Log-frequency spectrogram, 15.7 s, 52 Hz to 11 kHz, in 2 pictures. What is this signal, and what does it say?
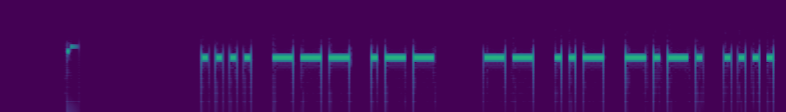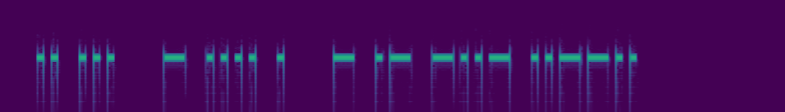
Morse code, heard as a keyed tone, about 17 wpm, 700 Hz. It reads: HOW MUCH IS THE TAX?
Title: Sentences from Top 1000 Words - Review Part 5 - 17wpm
